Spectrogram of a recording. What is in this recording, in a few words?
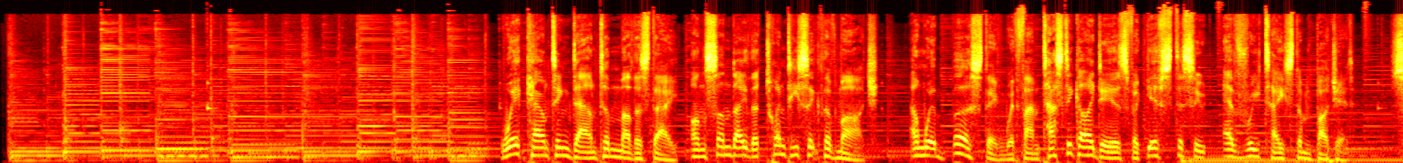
mothers day male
